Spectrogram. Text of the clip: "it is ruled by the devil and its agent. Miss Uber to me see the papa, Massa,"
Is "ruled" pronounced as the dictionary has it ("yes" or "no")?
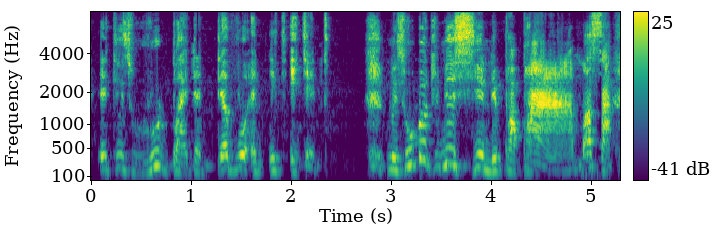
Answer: no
